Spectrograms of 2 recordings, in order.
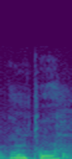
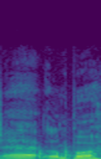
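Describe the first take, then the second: First: Said in the usual way. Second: Mock French lilt, much higher; playful French accent for a little. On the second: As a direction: answer in a put-on French accent. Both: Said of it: "Do you speak French?".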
